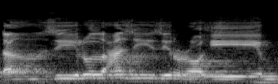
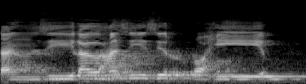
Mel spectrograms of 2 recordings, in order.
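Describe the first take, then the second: First: The vowel after 'tanzil' is a 'u'. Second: The vowel after 'tanzil' is an 'a'. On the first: The word is the predicate of an implied subject. "Aya nu maca kieu tanzilul azizir rahim. Oh meunang" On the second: The word is the object of an implied verb. "Lamun dibaca tanzila, takdirna ikro tanzila"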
